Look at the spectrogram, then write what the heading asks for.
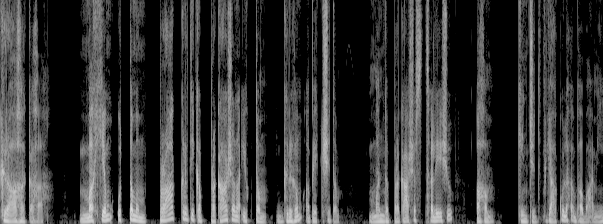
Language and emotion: Sanskrit, fearful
